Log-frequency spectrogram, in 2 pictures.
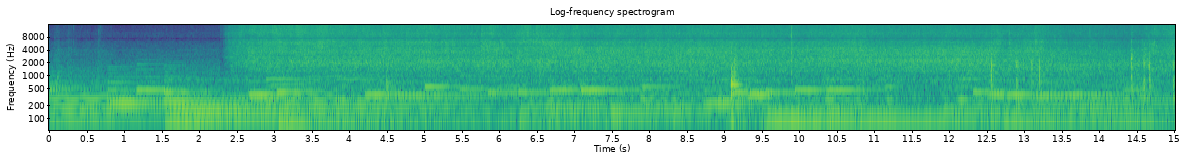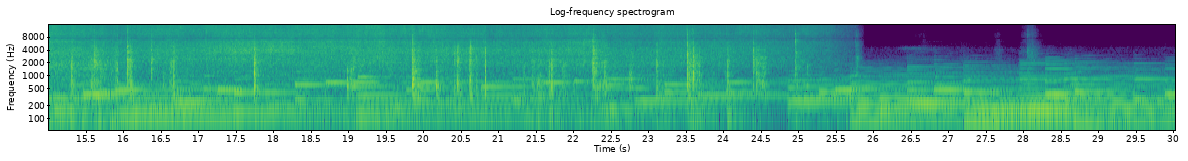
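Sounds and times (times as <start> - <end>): soft background music: 0.0 - 30.0
ribs sizzling in grill pan: 2.3 - 25.7
metal tongs clicking on pan: 19.8 - 25.9.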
